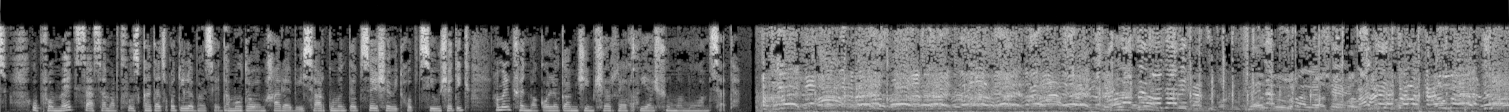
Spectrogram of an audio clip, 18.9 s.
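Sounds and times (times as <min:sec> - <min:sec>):
speech: 0:00.4 - 0:12.0, 0:14.9 - 0:18.8
supporters shouting, chanting and cheering in a courthouse yard: 0:09.5 - 0:18.8.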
